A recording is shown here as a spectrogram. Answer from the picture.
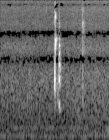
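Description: Black francolin calling: two sharp, harsh notes in quick succession about a second in, each falling in pitch, and a fainter third note just after.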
